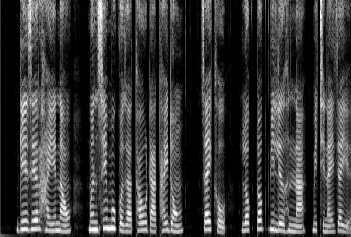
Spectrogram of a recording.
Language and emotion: Bodo, neutral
